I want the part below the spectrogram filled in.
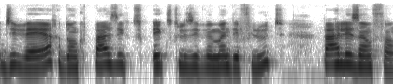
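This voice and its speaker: Speaking at a fairly slow pace, a woman with a Brazilian accent uses a fairly high pitch and fairly even intonation. The sound is dry with no echo, and the background is quiet. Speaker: researcher. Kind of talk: conference presentation. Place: meeting room. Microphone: podium.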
